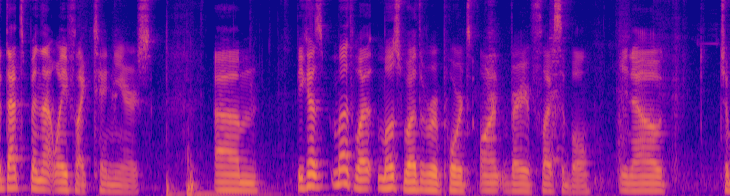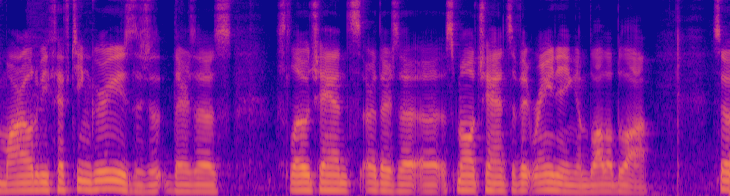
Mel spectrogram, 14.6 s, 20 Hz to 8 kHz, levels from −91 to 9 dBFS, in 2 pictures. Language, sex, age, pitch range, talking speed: English, male, 20-39, 105-140 Hz, 185 wpm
